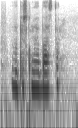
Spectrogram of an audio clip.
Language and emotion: Russian, neutral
